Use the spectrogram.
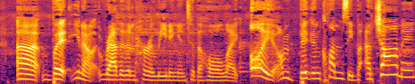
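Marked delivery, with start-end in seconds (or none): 3.2-5.2 put-on Australian accent, much higher. Describing how she could come across, in an Australian accent. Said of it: "That's my Australian accent".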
